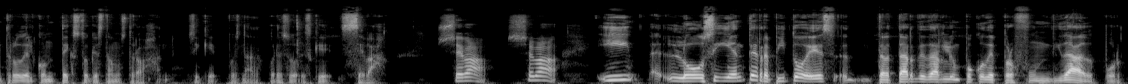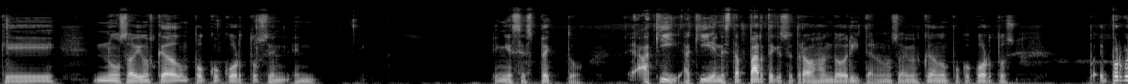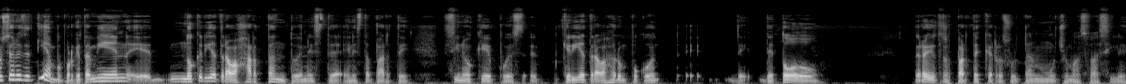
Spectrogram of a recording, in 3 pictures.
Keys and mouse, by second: 2.0 middle click, 2.3 click, 2.3 middle click, 4.3 ctrl+click, 4.7-8.1 ctrl+drag, 8.2-9.6 drag, 13.6 ctrl+click, 14.8-15.9 ctrl+shift+drag, 16.1-27.8 shift+drag, 28.3 ctrl+click, 28.7 ctrl+click, 29.7-33.8 drag.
